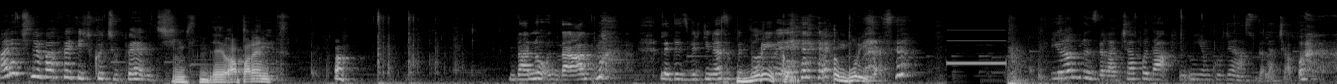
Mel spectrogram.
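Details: Adult speakers in conversation, with background music and a censor beep; normal speech.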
